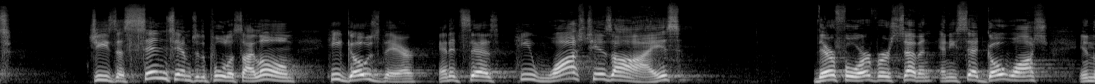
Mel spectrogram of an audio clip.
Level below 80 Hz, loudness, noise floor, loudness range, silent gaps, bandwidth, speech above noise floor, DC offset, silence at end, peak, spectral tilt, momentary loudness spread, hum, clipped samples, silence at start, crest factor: -72 dBFS; -17 LUFS; -65 dBFS; 2 LU; none; 17 kHz; 49 dB; under 0.1%; 0 s; -2 dBFS; -5 dB/octave; 12 LU; none; under 0.1%; 0 s; 16 dB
